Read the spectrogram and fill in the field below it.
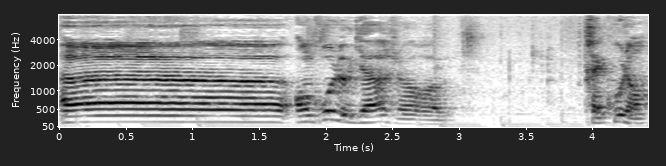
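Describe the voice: This man speaks at a very slow pace with fairly even intonation and a fairly high pitch. Room echo is audible.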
